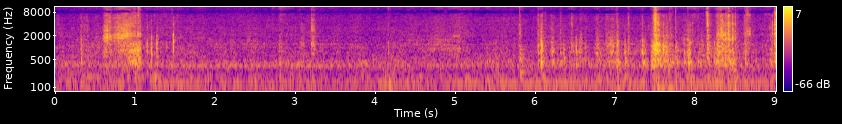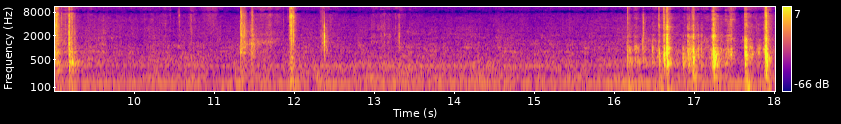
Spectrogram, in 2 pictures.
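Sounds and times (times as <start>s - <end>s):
steady low hum: 0.0s - 18.0s
handling clicks and rustles: 5.7s - 13.5s.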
